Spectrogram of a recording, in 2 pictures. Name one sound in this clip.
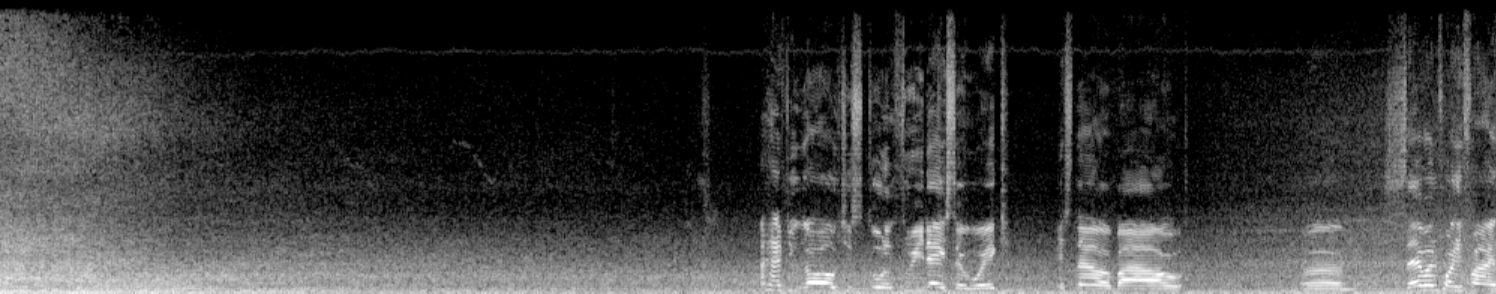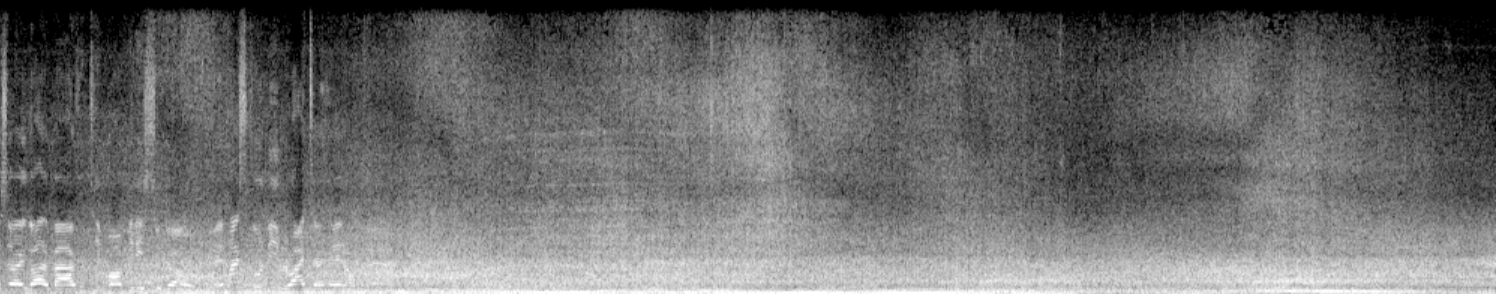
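Traffic rumbles steadily nearby.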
